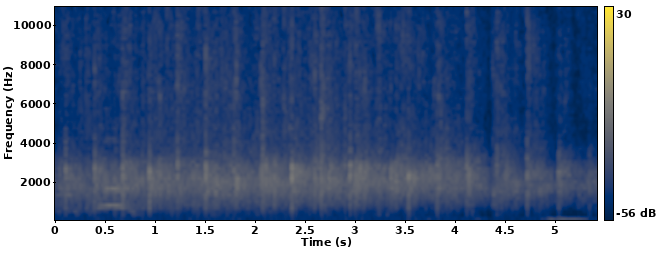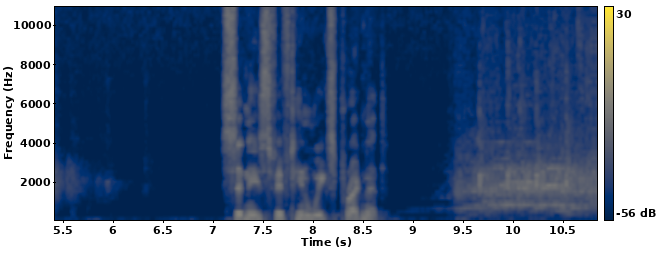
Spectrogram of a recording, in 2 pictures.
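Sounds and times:
crowd applauding in a large room: 0.0s - 6.1s, 9.4s - 10.8s
speech: 7.2s - 8.8s.

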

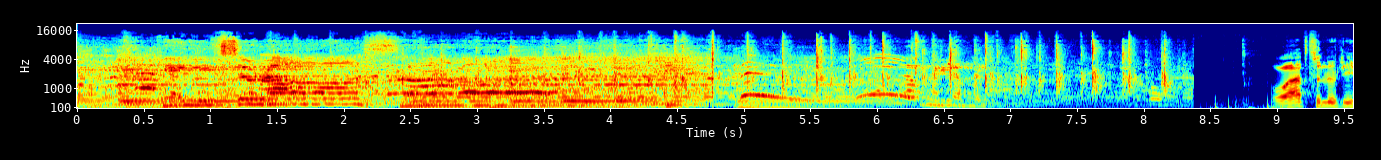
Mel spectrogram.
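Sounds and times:
large crowd cheering in a pub on New Year's night: 0.2s - 8.4s
scattered clapping in a pub: 1.9s - 8.4s
speech: 9.0s - 9.5s.

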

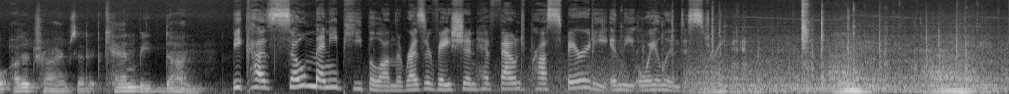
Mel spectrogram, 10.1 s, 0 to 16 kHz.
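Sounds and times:
speech: 0.0s - 7.6s
truck engine revving: 4.9s - 10.0s.

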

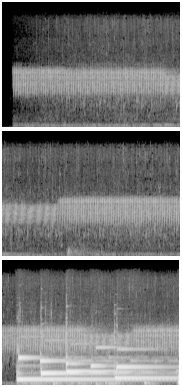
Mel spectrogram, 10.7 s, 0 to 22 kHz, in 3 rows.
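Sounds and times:
European nightjar churring: 0.2s - 10.6s.

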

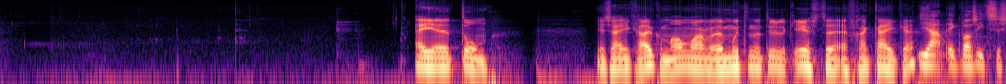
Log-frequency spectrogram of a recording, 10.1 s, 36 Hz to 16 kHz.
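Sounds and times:
non-alcoholic beer poured into a glass: 0.0s - 2.9s
speech: 4.2s - 5.0s, 6.0s - 10.0s.

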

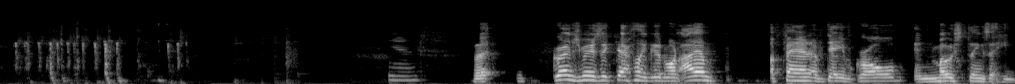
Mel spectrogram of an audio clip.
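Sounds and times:
rapid typing on a computer keyboard: 0.0s - 2.0s
speech: 3.9s - 10.1s.

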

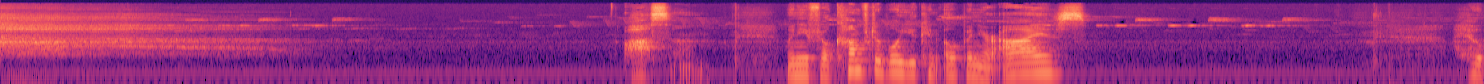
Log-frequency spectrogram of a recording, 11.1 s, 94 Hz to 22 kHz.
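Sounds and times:
long soft exhalation of breath: 0.0s - 2.3s
faint hum: 0.0s - 11.1s
speech: 5.9s - 8.2s.

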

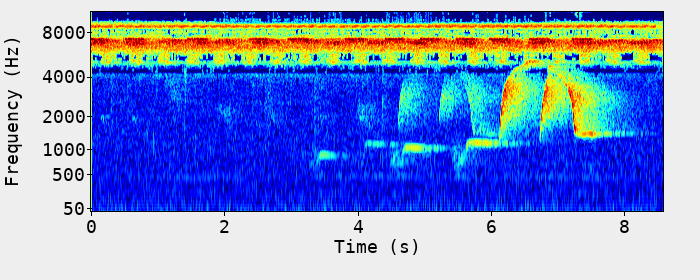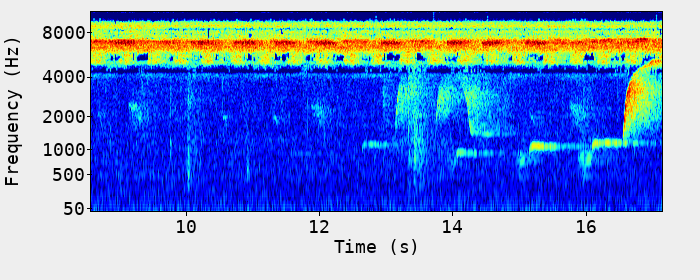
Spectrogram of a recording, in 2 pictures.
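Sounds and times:
shrill insect chorus in the Amazon rainforest: 3.2s - 9.4s, 11.4s - 17.1s.

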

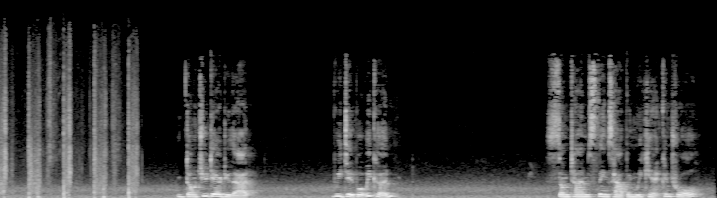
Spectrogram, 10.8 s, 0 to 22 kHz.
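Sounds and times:
heavy stomping footsteps on a hard floor: 0.0s - 2.2s
speech: 2.7s - 3.9s, 5.0s - 6.1s, 8.4s - 10.6s.

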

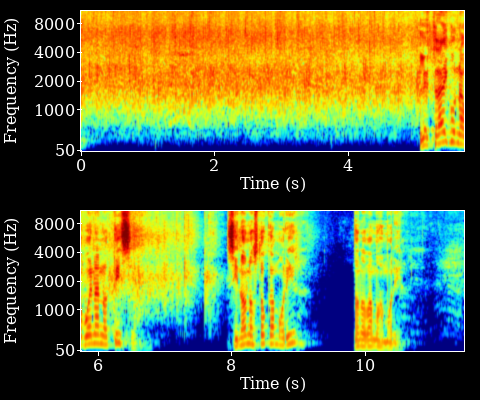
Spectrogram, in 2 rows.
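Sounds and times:
audience applauding: 0.0s - 8.0s
speech: 5.1s - 6.8s, 8.0s - 9.2s, 9.8s - 10.7s.

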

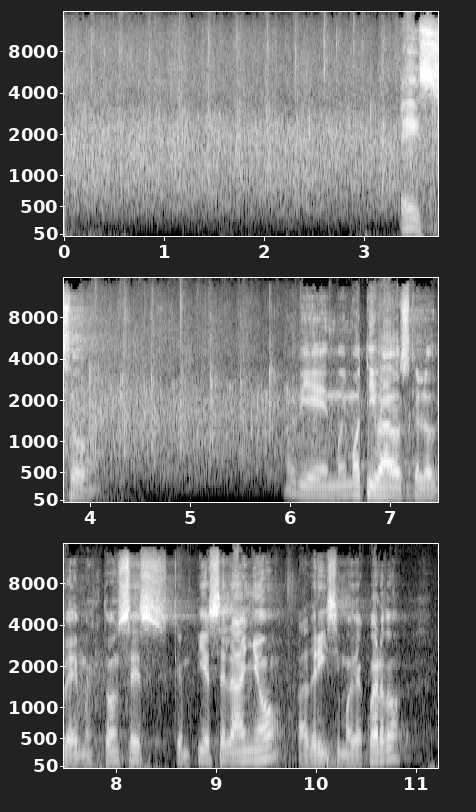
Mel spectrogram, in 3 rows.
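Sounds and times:
audience applause: 0.0s - 6.9s
speech: 3.4s - 4.2s, 6.0s - 11.0s.

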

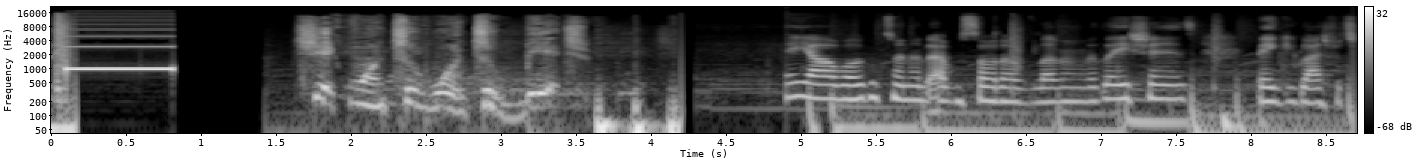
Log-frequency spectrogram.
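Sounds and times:
loud steady electronic beep: 0.1s - 0.9s
speech: 1.8s - 3.7s, 4.9s - 8.6s.

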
